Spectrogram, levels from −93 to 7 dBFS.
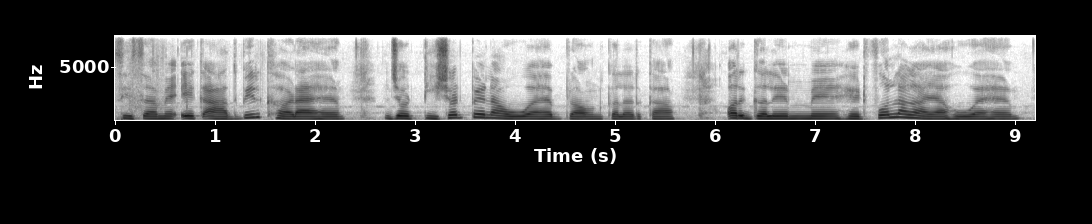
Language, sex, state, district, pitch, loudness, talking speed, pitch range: Hindi, female, Jharkhand, Garhwa, 200 Hz, -15 LUFS, 145 wpm, 185-215 Hz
